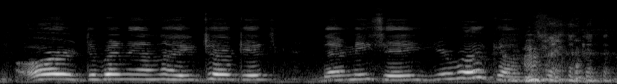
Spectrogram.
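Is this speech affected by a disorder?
Yes: brain injury; traumatic brain injury.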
